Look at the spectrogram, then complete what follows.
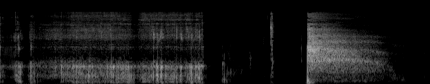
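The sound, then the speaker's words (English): A deliberate ASMR sip of a drink: a long, wet slurping sip fills the first two seconds, followed by a pause, a small click, and then a sharp breathy burst that trails off. No one speaks. “I am very partial to ASMR and putting like a ridiculous huge number of points, like 10,000 points, and I'll do another ASMR sip like this.”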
